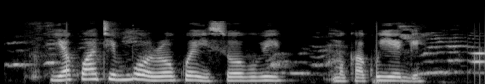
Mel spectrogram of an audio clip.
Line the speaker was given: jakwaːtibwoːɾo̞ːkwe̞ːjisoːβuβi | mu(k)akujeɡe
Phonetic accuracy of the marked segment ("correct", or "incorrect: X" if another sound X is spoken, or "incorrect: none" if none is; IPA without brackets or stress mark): correct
